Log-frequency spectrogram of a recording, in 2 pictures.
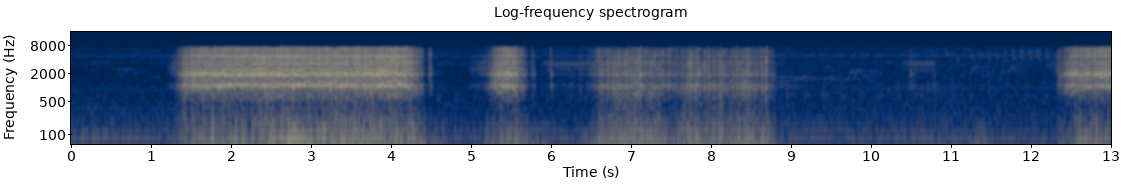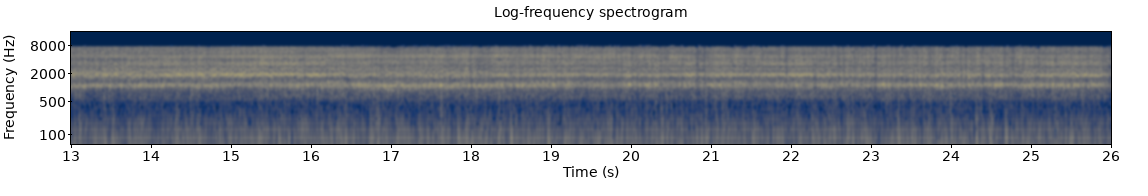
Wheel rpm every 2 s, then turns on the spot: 20, 160, 40, 20, 10, 0, 100, 160, 150, 160, 160, 160, 160.
6-10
